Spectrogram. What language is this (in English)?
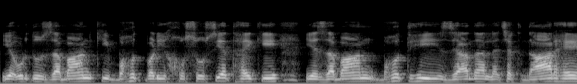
Urdu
